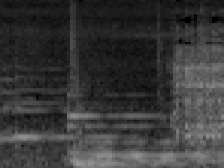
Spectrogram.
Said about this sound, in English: I tell you, I'm having some language difficulties with these billy goats, you know. They might need an audition, I think.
